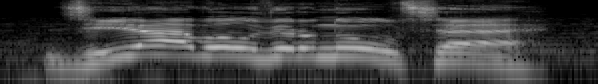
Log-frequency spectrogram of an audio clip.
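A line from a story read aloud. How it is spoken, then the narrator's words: Booming. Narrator (Russian): прогудел большой папа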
